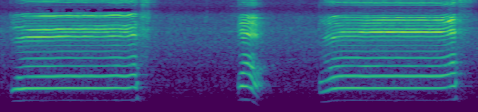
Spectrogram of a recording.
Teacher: جب زبان کی جڑ کا آخر جو کوے کے پاس ہے جب اوپر کے تالو سے لگے گا تو قاف ادا ہوگا اور موٹی آواز میں مستعلیہ کیا جائے گا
